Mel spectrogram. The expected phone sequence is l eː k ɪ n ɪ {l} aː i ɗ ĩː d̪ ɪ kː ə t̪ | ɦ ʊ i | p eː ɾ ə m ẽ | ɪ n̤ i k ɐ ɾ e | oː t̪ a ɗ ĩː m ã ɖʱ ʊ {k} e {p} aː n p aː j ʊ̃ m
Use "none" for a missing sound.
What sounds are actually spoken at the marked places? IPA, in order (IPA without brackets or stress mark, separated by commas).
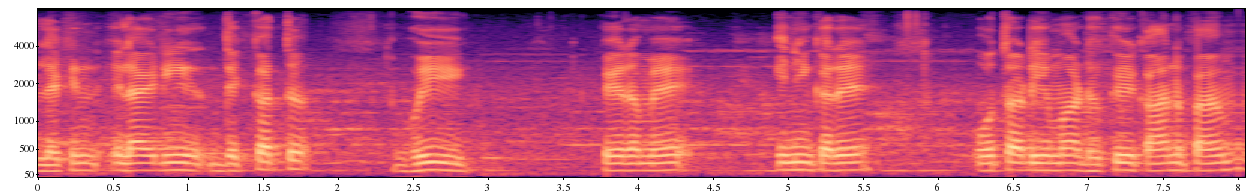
l, k, k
